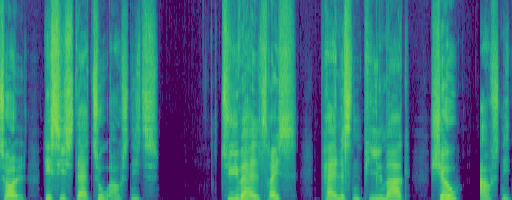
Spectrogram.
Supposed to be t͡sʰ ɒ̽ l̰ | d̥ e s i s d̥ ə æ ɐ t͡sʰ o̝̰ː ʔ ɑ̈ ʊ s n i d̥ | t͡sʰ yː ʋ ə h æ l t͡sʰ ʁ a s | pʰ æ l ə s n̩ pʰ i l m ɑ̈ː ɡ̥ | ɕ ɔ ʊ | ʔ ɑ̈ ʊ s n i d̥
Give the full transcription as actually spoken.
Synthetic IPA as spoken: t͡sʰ ɒ̽ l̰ | d̥ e s i s d̥ ə æ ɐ t͡sʰ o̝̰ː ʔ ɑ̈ ʊ s n i d̥ | t͡sʰ yː ʋ ə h æ l t͡sʰ ʁ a s | pʰ æ l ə s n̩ pʰ i l m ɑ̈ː ɡ̥ | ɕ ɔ ʊ | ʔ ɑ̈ ʊ s n i d̥

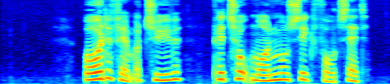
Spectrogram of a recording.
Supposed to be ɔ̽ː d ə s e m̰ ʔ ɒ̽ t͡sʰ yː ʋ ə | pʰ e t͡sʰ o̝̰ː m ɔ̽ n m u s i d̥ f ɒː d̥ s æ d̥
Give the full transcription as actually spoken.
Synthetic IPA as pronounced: ɔ̽ː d ə f e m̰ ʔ ɒ̽ t͡sʰ yː ʋ ə | pʰ e t͡sʰ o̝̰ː m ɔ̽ n m u s i ɡ̥ f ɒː d̥ s æ d̥

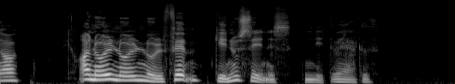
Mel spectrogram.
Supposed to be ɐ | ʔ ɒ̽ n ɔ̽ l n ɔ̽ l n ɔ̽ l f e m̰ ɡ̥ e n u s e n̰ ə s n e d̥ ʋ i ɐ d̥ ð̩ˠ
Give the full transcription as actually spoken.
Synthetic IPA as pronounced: ɐ | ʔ ɒ̽ n ɔ̽ l n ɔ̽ l n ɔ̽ l f e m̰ ɡ̥ e n u s e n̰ ə s n e d̥ ʋ æ ɐ ɡ̥ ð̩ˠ

